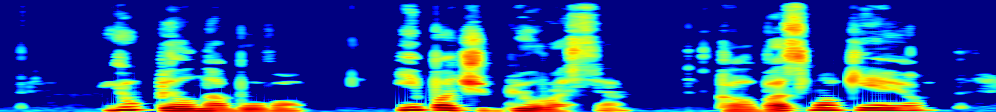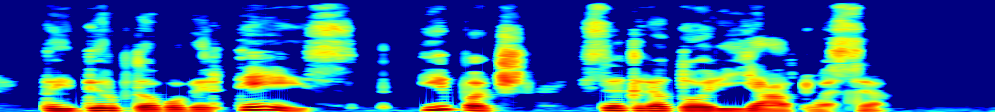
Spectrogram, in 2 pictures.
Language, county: Lithuanian, Klaipėda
